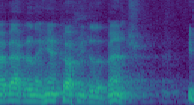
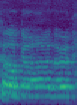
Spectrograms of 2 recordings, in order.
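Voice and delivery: put-on young girl voice; 9 semitones higher than usual. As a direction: sigh it like a frightened girl. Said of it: "She's like".

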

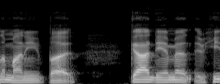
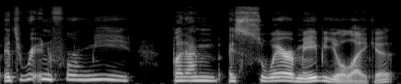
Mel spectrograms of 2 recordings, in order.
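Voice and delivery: much higher, slow mocking voice; mock whiny author; 6 semitones higher, slower than usual. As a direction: play a self-absorbed writer. Mocking a self-absorbed author.

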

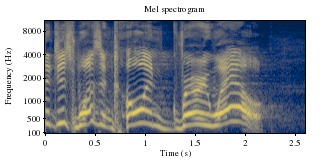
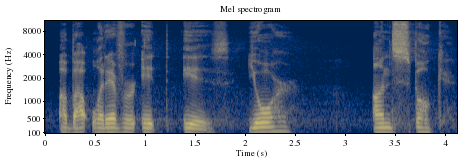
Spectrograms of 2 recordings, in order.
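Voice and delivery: hushed sermon appeal; 14 semitones lower, 7 dB quieter than usual. Acted. Pastor hushes the congregation toward prayer, softly. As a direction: let it sink in quietly. Leads a quiet reflective appeal.

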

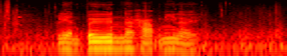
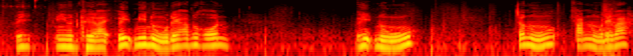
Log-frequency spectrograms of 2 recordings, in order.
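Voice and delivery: excited; 5 semitones higher, 3 dB louder than usual. Real, not acted. Spots a rat, excited.

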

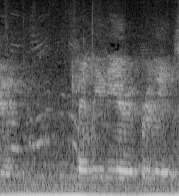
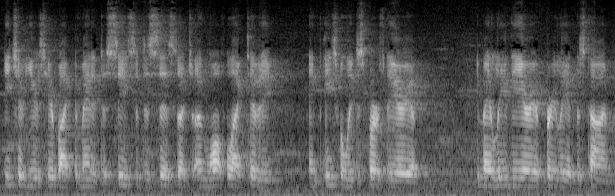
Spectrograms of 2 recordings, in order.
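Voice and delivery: dispersal order over a megaphone; police megaphone. Real, not acted. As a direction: read it like a police announcement.

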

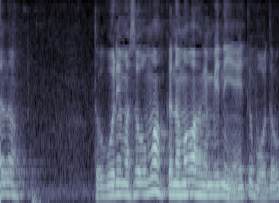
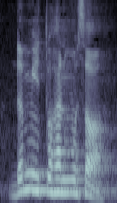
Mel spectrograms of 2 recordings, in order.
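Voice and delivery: mild annoyance; 6 semitones higher, 5 dB louder, slower than usual. Retold or imitated. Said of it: "Bila mana kamu kalau marah".

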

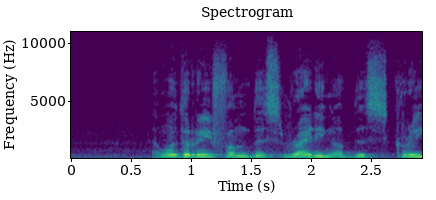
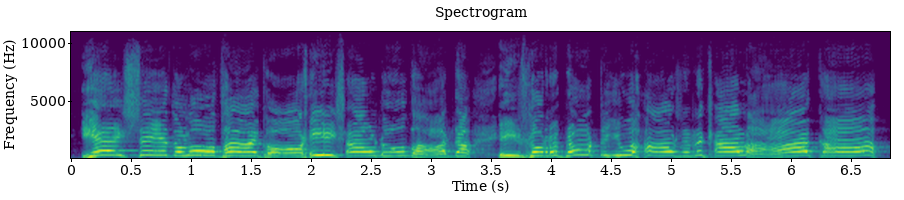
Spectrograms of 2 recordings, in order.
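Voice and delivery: voice of God; 13 semitones higher, 10 dB louder than usual. Acted. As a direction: boom it out as the Lord himself speaking. Quoting God's words in scripture.

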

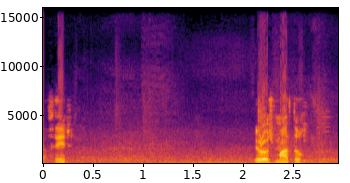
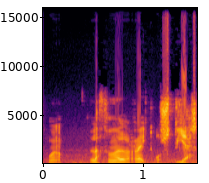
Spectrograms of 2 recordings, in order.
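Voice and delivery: ordinary talk, nothing marked

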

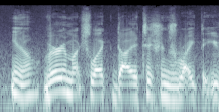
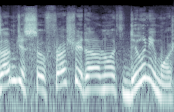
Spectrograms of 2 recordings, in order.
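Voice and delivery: imitating her higher, upset and on the verge of tears; tearful frustration; 7 semitones higher, faster than usual. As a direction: voice her despair, pitched up and tearful. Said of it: "so she started crying".

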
